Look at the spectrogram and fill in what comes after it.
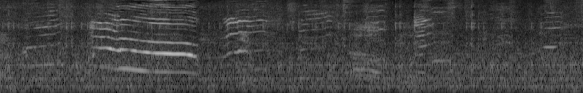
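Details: A Corgi puppy on its first ride home in a car gives a high, wavering, yodel-like howl that slides downward over a low engine rumble. It settled down after a few minutes.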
